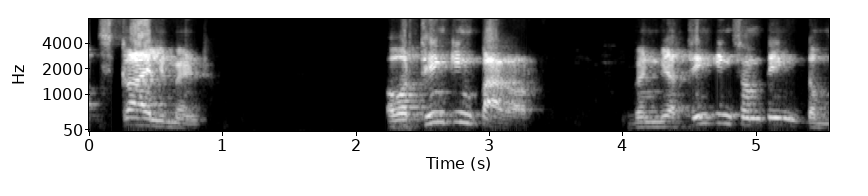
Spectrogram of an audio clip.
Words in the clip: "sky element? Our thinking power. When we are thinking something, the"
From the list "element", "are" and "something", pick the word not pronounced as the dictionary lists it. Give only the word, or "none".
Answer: something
